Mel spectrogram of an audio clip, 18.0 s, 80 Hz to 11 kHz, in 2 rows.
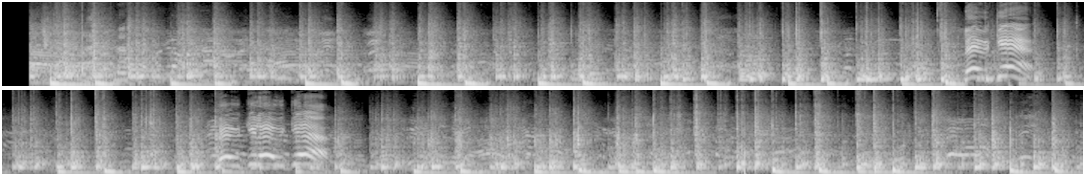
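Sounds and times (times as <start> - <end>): drums beating fast rhythm: 0.2 - 18.0.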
